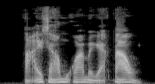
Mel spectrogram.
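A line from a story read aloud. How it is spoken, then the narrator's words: Hissing interrogating voice. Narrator (Vietnamese): Vẫn giọng rinh rít, tôi bắt đầu tra khảo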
